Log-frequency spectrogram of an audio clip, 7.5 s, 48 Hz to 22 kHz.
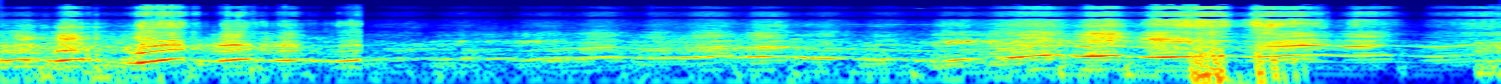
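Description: Chevrolet C6 Corvette's V8 held at high revs while it spins its rear tyres in donuts, the engine note wavering up and down as the throttle is worked, with tyre squeal underneath.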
